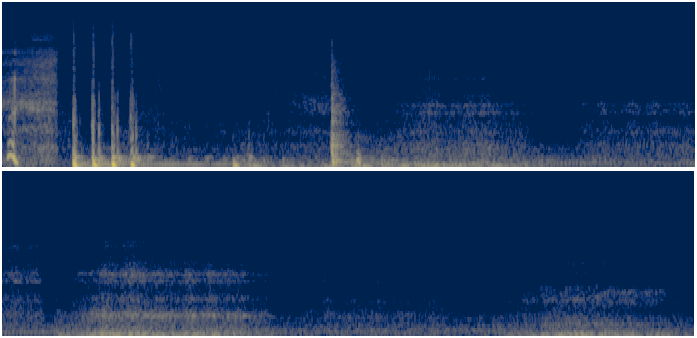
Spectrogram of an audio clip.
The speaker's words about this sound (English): but before he calls, you can just hear some heavy, heavy nervous breathing from me.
